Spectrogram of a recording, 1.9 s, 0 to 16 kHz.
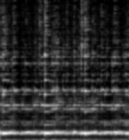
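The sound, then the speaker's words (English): A heavy pack horse bell collar with seven metal bells, of the kind worn by the leading pony of a pack train, jangles continuously as it is shaken, several bright overlapping tones ringing and shimmering together in a steady, slightly uneven clatter. “For this is a pack horse bell collar with 7 bells.”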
